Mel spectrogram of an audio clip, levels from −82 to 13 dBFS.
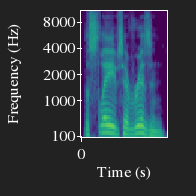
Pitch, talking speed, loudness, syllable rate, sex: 150 Hz, 210 wpm, -15 LUFS, 5.4 syllables/s, male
